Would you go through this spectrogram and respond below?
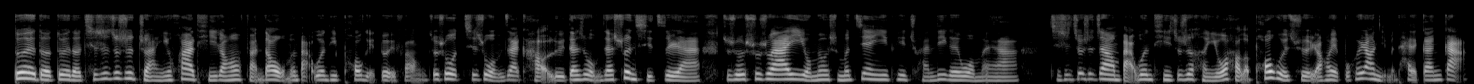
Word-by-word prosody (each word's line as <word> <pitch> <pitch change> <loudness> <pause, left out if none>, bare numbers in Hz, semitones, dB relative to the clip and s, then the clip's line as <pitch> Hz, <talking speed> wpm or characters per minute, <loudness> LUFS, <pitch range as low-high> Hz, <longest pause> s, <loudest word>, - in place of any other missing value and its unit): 对 275 -1 +10
的 215 -3 +4
对 225 +2 +2
的， 200 -2 +3
其 230 +5 -7
实 265 +1 -3
就 280 +1 -2
是 275 0 0
转 195 -7 -2
移 200 - -2
话 230 +2 +4
题。 195 -2 -7
然 200 -1 0
后 210 +2 +1
反 215 +1 -7
倒 215 0 +4
我 195 - +2
们 200 - -6
把 - - -5
问 210 +1 -1
题 205 0 -4
抛 210 +1 -2
给 190 - -8
对 195 -2 -3
方， 205 +3 -11
就 230 - -4
说 240 0 +3
“其 225 - -8
实 220 - -6
我 200 - +1
们 165 - -10
在 205 -1 +1
考 185 -2 -4
虑， 185 -1 -1
但 215 +3 +3
是 230 - -2
我 205 - 0
们 185 - -11
在 220 0 +2
顺 255 +4 +4
其 220 -5 -4
自 205 +2 -2
然。” 175 -2 +1 0.2
就 215 - -8
说 225 +1 +3
“叔 245 +2 -3
叔 245 0 +1
阿 235 0 +8
姨 235 -1 +2
有 200 -4 +1
没 205 +3 -2
有 220 - 0
什 215 -1 -8
么 205 +1 -2
建 240 +2 -2
议， 220 0 -2
可 225 +1 -9
以 215 - -3
传 185 -3 -12
递 230 +1 -5
给 200 -1 +1
我 185 -2 -1
们 180 +1 -9
啊？” 180 +1 -6 0.3
其 200 - -10
实 225 - -8
就 255 +4 -4
是 245 - -7
这 245 - -7
样 230 -3 +4
把 - - 0
问 230 +1 0
题 215 -1 -4
就 220 - -8
是 235 +1 -1
很 195 -6 -8
友 180 +5 +3
好 245 - -1
地 - - -3
抛 290 +7 +5
回 250 -8 +1
去， 200 0 -6
然 185 - -2
后 205 - -3
也 205 - +2
不 185 - -11
会 255 +7 -2
让 260 -3 +2
你 195 - -9
们 210 - -17
太 - - -6
尴 205 +1 -2
尬。 220 -1 +4
215 Hz, 380 characters per minute, -25 LUFS, 195-230 Hz, 0.3 s, 对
